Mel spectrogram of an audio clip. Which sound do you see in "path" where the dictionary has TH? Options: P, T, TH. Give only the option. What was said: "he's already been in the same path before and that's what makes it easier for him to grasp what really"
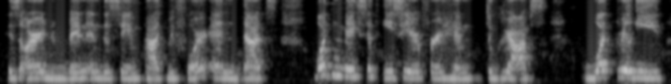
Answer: T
